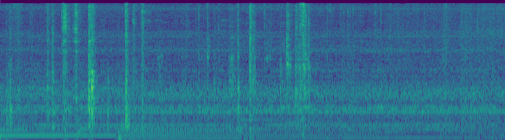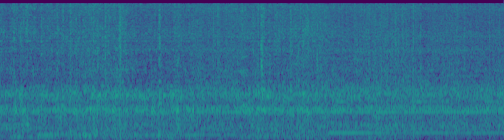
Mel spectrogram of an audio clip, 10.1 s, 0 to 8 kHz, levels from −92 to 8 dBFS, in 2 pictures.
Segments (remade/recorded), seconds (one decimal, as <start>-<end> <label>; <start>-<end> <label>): 0.0-5.0 recorded; 5.0-7.0 remade; 7.0-7.5 recorded; 7.5-8.2 remade; 8.2-10.1 recorded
